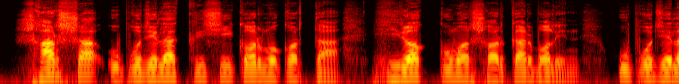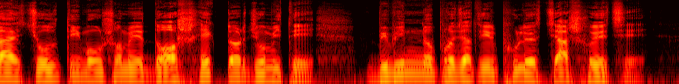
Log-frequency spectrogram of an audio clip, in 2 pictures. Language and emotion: Bengali, neutral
